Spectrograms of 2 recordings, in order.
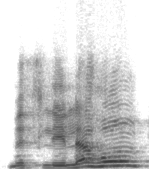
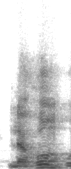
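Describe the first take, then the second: First: لهم slowed and pushed up; contrasting demonstration of لهم; slow stressed take. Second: Said in the usual way. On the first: Shown as a demonstration. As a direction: say لهم slowly with a high push.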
